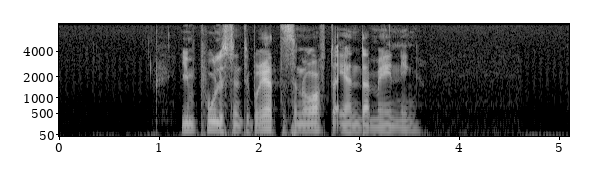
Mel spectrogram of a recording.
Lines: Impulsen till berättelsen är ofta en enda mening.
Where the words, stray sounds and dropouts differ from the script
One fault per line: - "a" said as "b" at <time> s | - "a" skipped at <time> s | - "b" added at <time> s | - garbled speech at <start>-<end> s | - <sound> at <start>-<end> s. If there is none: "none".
- "en" skipped at 2.8 s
